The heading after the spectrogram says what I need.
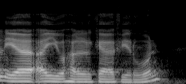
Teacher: ya ayyuhal Kafirun ya ini kita panjangkan sepanjang 4 harokat ya empat harakat karena di sini dinamakan dengan Mad jaiznya Mad Jaiz Mun fasil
